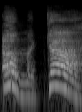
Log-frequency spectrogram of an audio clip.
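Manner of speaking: drawn-out loud amazement; slow amazed gasp. Acted. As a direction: stretch it out in awe. Echoing mock amazement.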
